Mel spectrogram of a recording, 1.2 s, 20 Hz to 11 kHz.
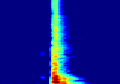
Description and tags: Book Drop - 3
Dropping a book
